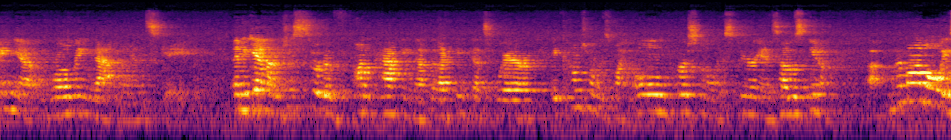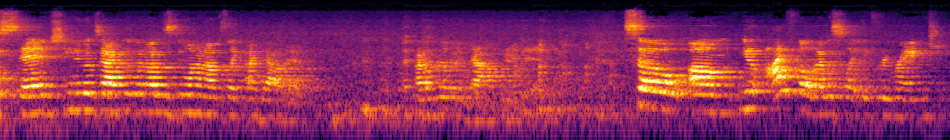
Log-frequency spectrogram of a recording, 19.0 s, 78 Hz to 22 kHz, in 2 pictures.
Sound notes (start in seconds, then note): 12.8 laughter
